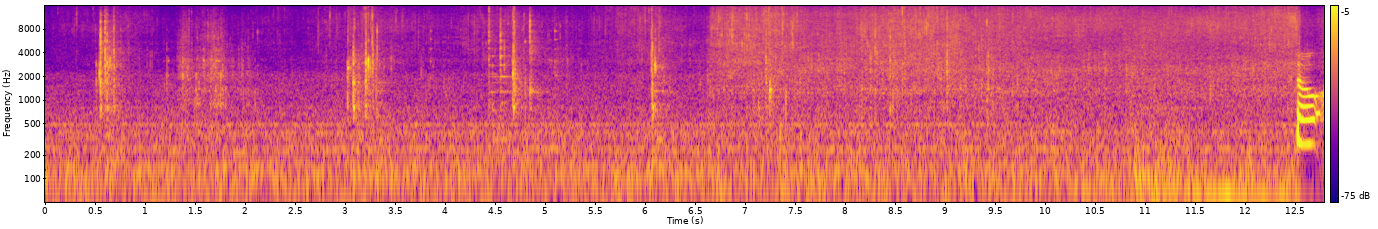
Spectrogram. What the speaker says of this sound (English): So let's go ahead now and place our mussels in the pan.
